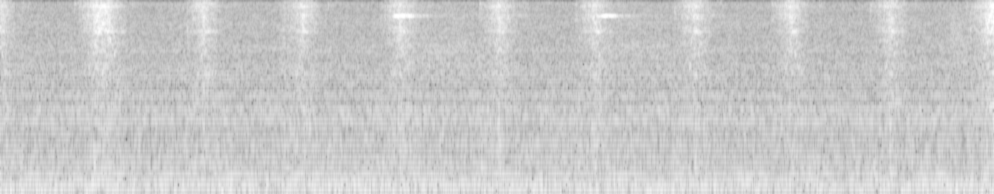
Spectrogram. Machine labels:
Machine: slide rail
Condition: normal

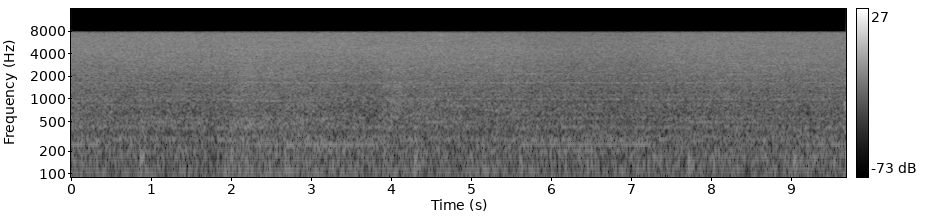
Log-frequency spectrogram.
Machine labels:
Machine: slide rail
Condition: normal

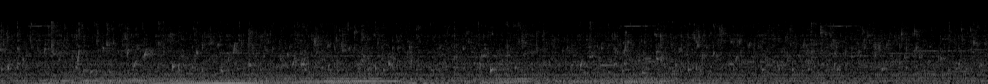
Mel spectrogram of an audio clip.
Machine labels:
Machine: pump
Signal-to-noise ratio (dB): 0 dB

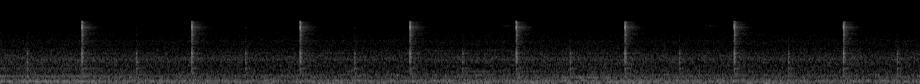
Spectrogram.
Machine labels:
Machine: valve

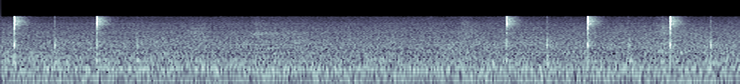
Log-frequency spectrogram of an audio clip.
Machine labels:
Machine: valve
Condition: normal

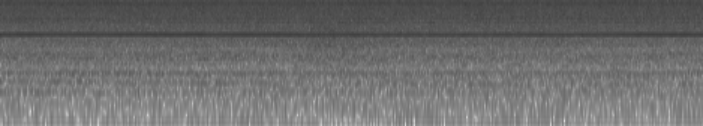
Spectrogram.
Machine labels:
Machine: pump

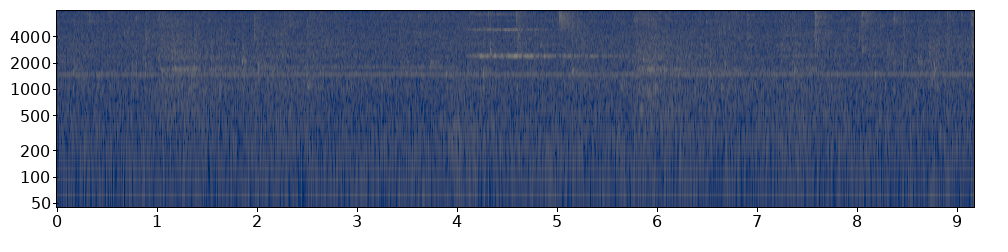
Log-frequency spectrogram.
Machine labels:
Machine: pump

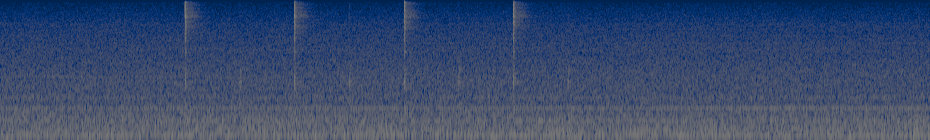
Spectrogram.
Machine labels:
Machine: valve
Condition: normal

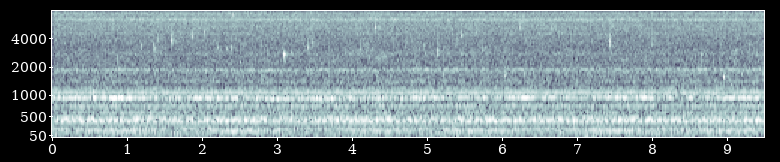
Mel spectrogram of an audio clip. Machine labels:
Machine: pump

